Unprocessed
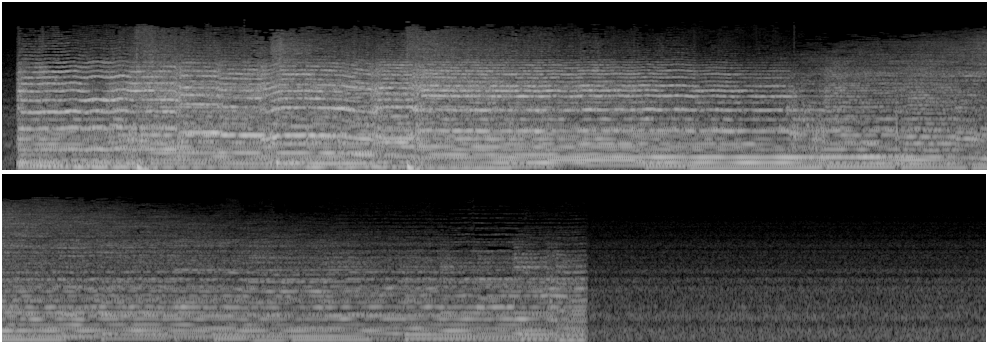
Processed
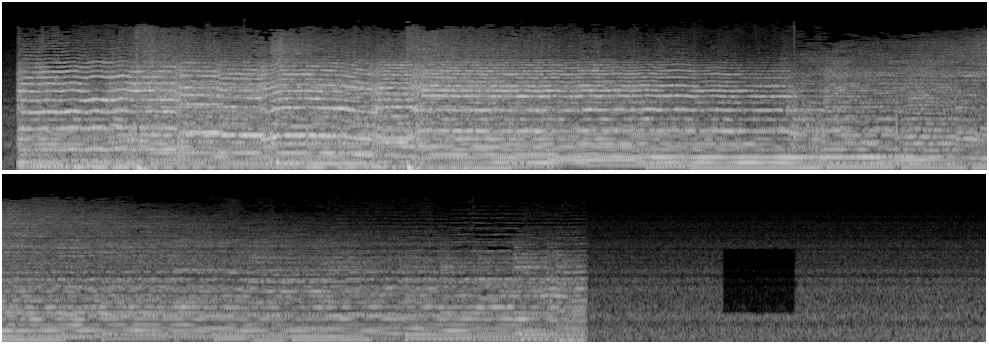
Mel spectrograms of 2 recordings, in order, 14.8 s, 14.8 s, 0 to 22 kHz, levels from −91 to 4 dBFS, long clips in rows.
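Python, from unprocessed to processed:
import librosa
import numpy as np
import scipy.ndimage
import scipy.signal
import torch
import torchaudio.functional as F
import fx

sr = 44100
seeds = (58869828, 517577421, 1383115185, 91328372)

y = fx.high_shelf(x, sr, hz=fx.line((5.83, 5800.0), (6.37, 10000.0)), db=10.0, at=(5.83, 6.37), fade=0.02)
y = fx.spec_box(y, sr, start_s=12.79, length_s=0.54, low_hz=660.0, high_hz=3500.0, gain_db=-24)
y = y * 10.0 ** (4.5 / 20.0)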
